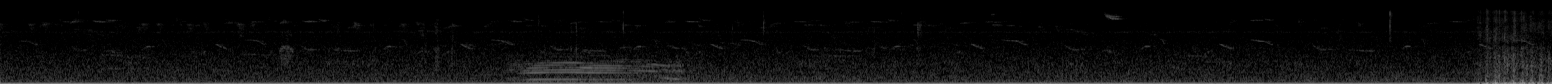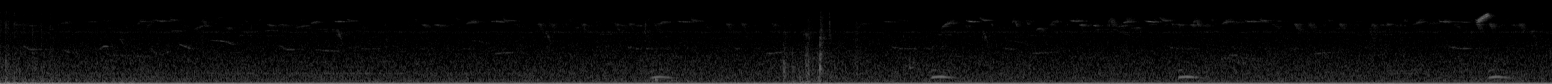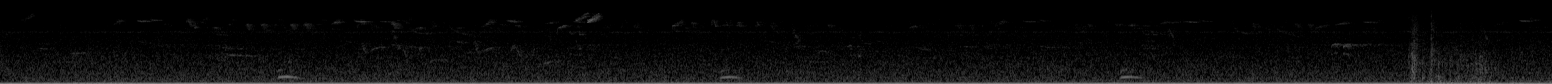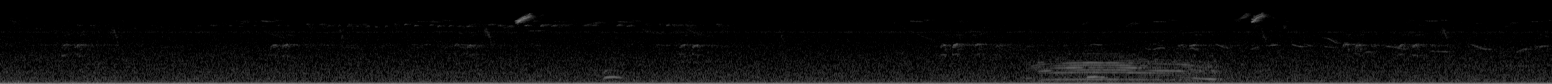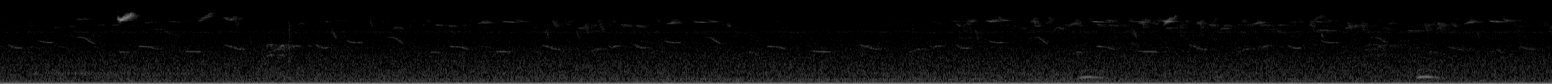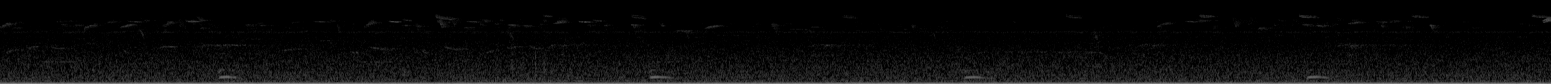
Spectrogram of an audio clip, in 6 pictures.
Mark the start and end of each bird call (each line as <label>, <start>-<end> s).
Yellow-backed Oriole (Icterus chrysater), 0.0-19.6 s
White-tipped Dove (Leptotila verreauxi), 22.0-42.6 s
Chestnut-capped Brushfinch (Arremon brunneinucha), 24.6-37.2 s
Green Jay (Cyanocorax yncas), 44.2-51.4 s
unidentified bird, 48.6-53.9 s
White-tipped Dove (Leptotila verreauxi), 52.6-52.8 s
Green Jay (Cyanocorax yncas), 53.3-60.9 s
unidentified bird, 58.7-63.8 s
Yellow-backed Oriole (Icterus chrysater), 61.2-78.6 s
White-tipped Dove (Leptotila verreauxi), 72.8-93.1 s
unidentified bird, 83.7-93.1 s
